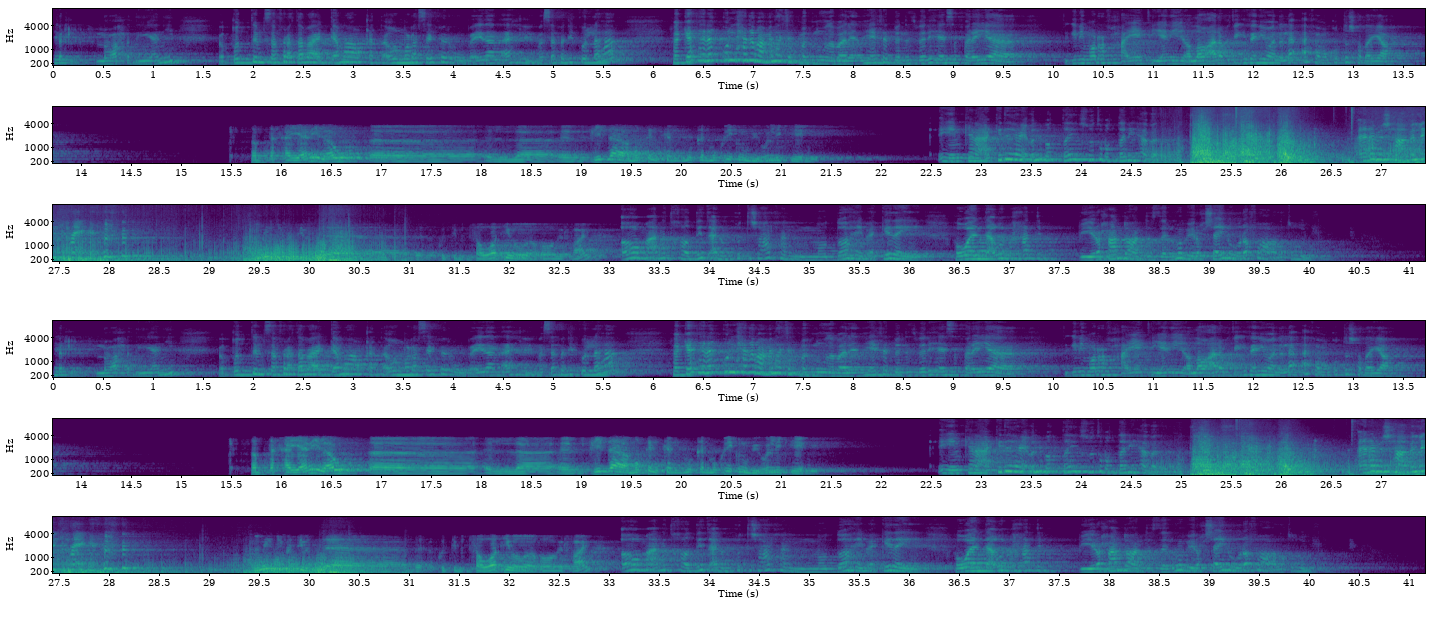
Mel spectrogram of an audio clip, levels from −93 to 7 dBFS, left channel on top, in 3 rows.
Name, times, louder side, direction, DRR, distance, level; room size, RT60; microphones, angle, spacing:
voice 1, 0.0-9.8 10.1-13.5 22.6-25.5 26.8-28.5 33.1-40.1, equal, 10° left, 5 dB, 1.4 m, -40 dB
voice 2, 15.7-21.3 29.4-32.8, right 2 dB, 35° right, 4 dB, 0.9 m, -38 dB
sound 1, 24.7-31.0, left 3 dB, 40° left, 0.6 m, -32 dB
19.5 x 17.5 x 9.6 m, 2.3 s
head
